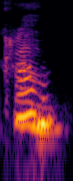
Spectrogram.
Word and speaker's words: crumb: And it's called a crumb. A crumb? Crumb, yes. It ends with a B, but we said, you remember, whenever a B comes to M, comes after M, letter M, the B is silent.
